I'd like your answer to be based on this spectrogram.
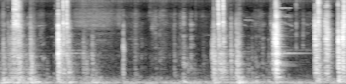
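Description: A hand ratchet clicks in short bursts as finger-tightened bolts are snugged down, several separate ratcheting strokes close by with pauses between them.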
